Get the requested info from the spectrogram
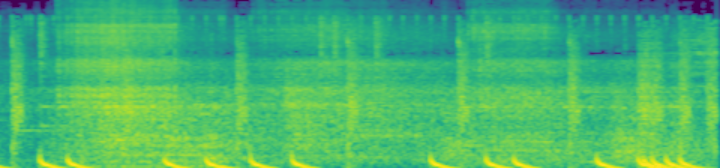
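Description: Background electronic music with a steady kick-drum beat about twice a second, and a hissing noise layer that is strongest over the first few seconds.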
